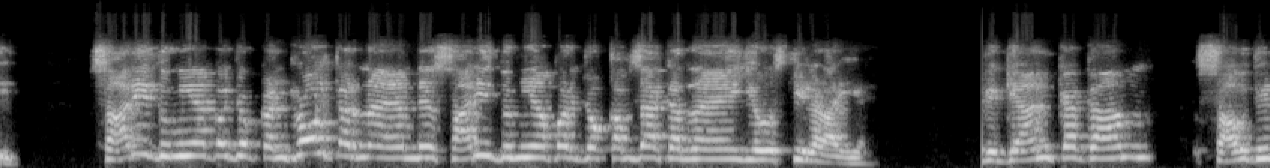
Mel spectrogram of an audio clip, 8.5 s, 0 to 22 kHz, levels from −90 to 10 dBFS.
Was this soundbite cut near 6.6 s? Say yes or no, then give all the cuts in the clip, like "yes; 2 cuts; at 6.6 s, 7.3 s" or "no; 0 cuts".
yes; 1 cut; at 6.6 s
